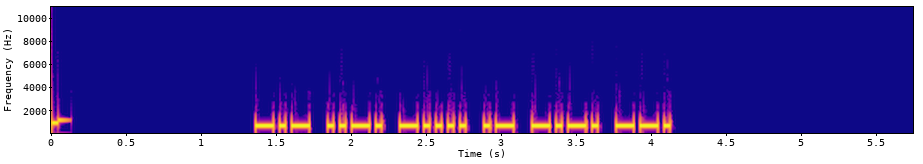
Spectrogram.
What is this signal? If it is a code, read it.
Morse code, heard as a keyed tone, about 30 wpm, 700 Hz. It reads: KF6ACG
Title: USA Call Signs 30wpm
